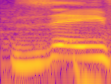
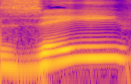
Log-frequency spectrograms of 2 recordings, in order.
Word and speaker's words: Zah: Zay Frazier out of UTSA. That's right, Zay. It's spelled Z-A-H, so it looks like Za, but it is Zay Frazier,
